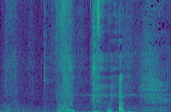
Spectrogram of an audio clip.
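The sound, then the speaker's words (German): A jacket zipper is pulled shut in a few quick, rasping strokes, with short pauses between the bursts and no one talking. “Ich mache mal den Reißverschluss zu. Hört das hier.”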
